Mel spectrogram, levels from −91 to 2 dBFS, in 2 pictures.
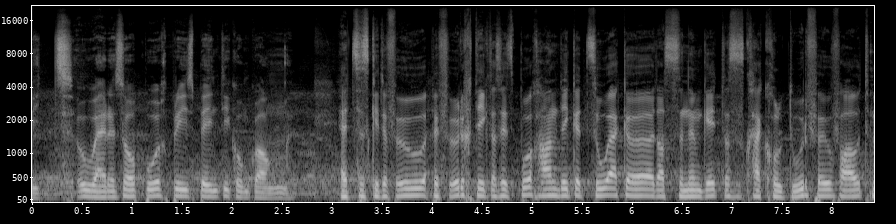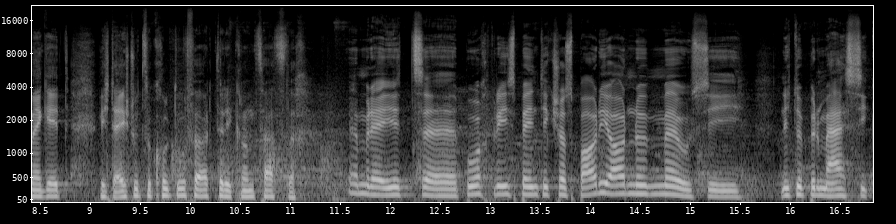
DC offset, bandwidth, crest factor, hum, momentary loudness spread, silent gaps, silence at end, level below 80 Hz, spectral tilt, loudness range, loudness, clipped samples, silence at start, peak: under 0.1%; 19.5 kHz; 16 dB; none; 7 LU; none; 0 s; -52 dBFS; -5.5 dB/octave; 2 LU; -26 LUFS; under 0.1%; 0 s; -10 dBFS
